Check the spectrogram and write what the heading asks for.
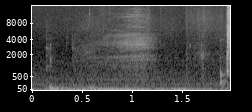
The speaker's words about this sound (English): Brought a sneeze to my nose.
